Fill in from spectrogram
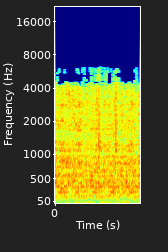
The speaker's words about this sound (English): Well, Jim, that engine's run long enough. You better cut your switches.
